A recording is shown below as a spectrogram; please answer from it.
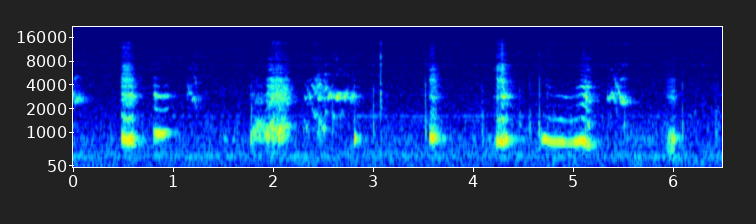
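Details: A parrot feeding at a feeder chatters in short bursts of chirps, squeaks and bent whistles, about one or two a second, with a hollow echoing ring over a faint hum; owner thinks it likes the feeder's echo.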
